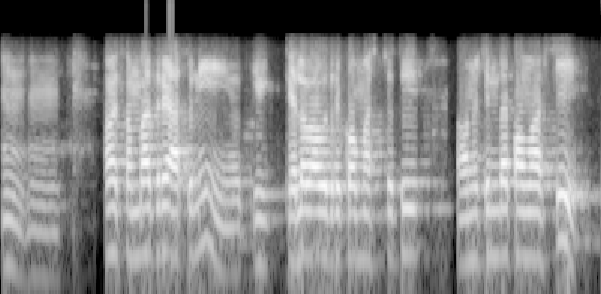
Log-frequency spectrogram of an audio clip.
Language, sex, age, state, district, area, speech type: Odia, male, 30-45, Odisha, Balangir, urban, conversation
